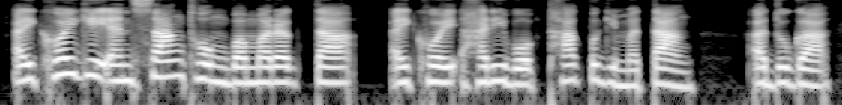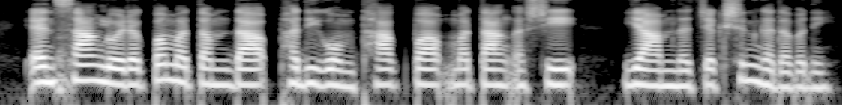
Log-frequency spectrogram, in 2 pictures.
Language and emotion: Manipuri, neutral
